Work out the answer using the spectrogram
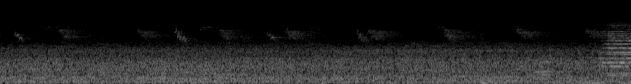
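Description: Birds calling with short downward-sweeping chirps, about two a second, over a steady outdoor background hiss. Just before the end, a train's horn starts: a loud held note of several tones at once.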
